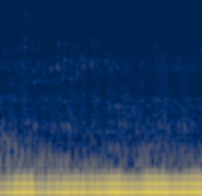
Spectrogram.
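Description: A steady low rumble with no other sound standing out.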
